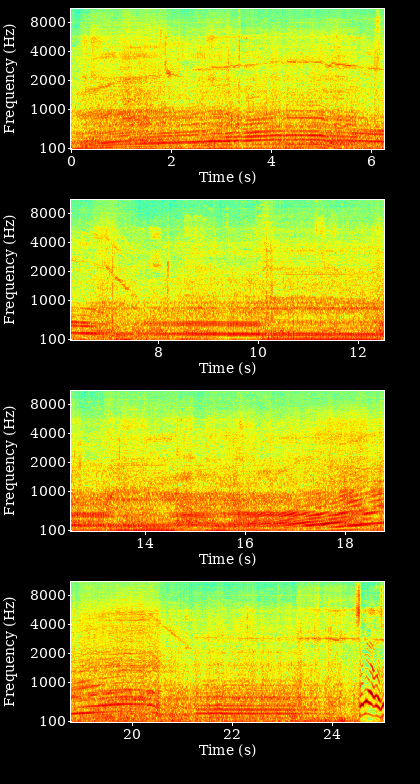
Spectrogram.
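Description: A Peterbilt truck engine as the clutch is let out: a loud, close diesel drone whose pitch sweeps up and down, with wind buffeting and someone talking over it.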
